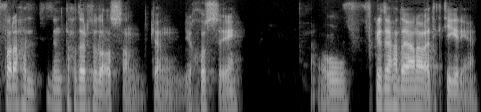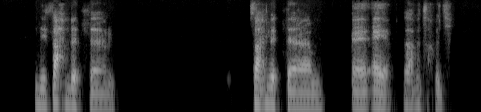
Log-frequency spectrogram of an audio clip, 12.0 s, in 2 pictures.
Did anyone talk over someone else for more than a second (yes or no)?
no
